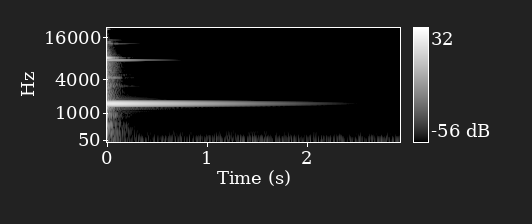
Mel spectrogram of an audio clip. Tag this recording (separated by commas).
Percussion, Musical instrument, Mallet percussion, Music, Glockenspiel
